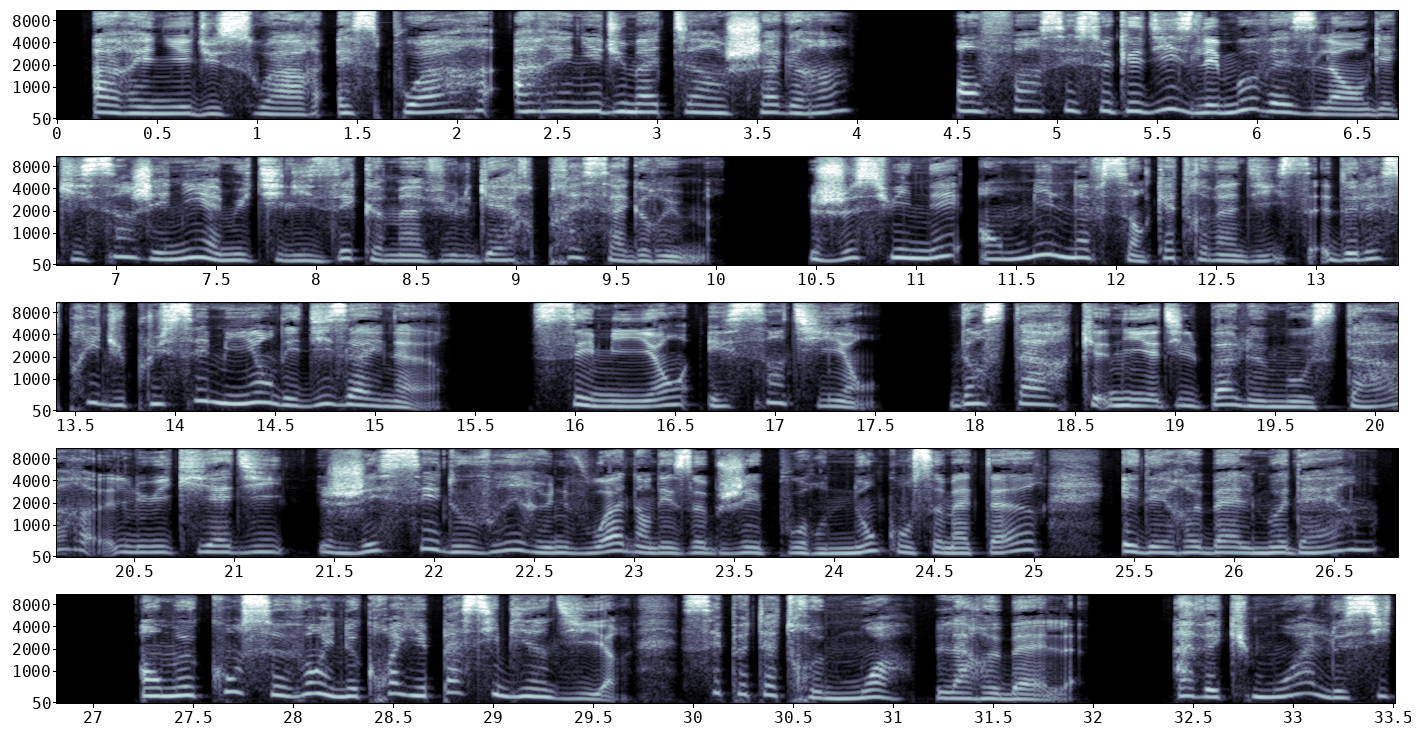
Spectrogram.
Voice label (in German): FR Kommentar Freundlich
